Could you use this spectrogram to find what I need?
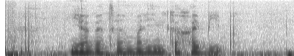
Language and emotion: Russian, neutral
